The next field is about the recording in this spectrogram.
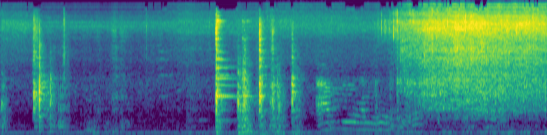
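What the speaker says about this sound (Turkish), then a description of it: "Diğer tarafını da kızartacağız." An omelette sizzles in a hot pan, rising to a steady frying hiss, with a few clinks of a utensil against the pan beforehand.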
